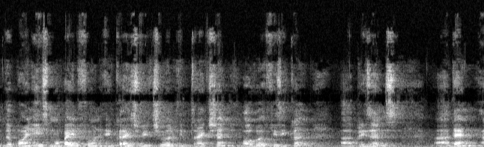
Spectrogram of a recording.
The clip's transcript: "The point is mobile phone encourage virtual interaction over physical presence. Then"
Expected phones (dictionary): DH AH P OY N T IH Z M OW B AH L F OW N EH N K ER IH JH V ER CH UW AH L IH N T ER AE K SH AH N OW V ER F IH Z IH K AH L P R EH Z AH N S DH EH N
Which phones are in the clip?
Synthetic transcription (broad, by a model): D AH P OY N T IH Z M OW B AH L F OW N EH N K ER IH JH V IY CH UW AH L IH N T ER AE K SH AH N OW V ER F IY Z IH K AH L P R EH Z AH N S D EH N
